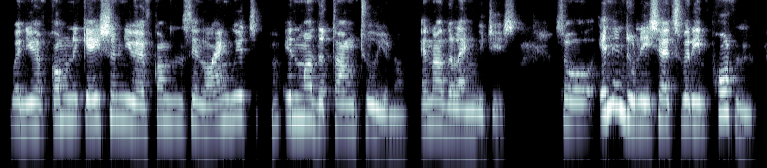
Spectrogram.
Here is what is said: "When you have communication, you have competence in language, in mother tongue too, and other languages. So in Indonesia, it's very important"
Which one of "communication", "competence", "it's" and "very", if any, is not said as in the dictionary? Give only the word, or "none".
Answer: competence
